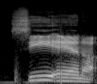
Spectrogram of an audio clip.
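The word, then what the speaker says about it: Siena: I know you told me how to pronounce it. Hi. Welcome in. Nope. Yep. Put that away there. See Anna.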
